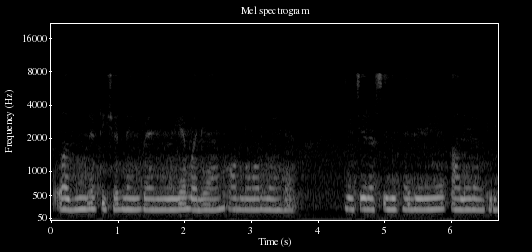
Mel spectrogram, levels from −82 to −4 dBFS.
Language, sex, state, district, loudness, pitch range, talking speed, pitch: Hindi, female, Uttar Pradesh, Etah, -43 LUFS, 220-225 Hz, 195 wpm, 220 Hz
